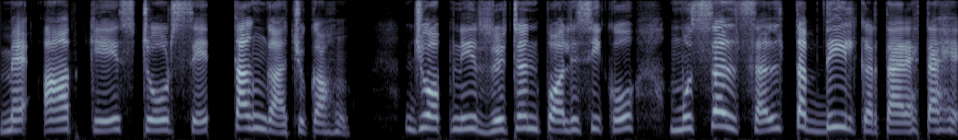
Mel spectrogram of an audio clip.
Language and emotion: Urdu, angry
